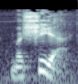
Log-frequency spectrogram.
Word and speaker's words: Mashiach: Mashiach. Did I pronounce that correctly this time, Lord? Okay, good.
